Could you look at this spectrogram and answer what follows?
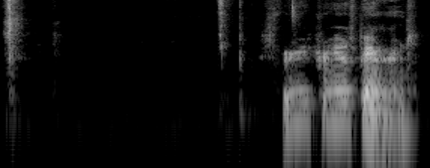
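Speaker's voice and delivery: sarcastic. Real, not acted. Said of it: "It's not clear".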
